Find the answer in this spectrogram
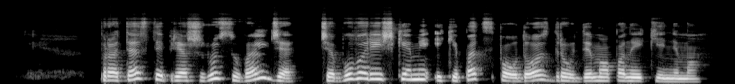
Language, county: Lithuanian, Vilnius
